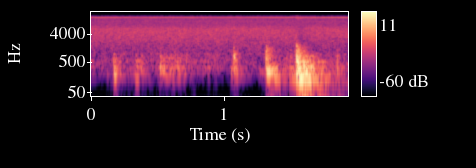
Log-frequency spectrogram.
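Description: The door of a shabby little cottage being opened: a few soft taps and clicks, then a heavier clunk and rattle as it swings, with no voices.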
